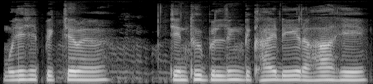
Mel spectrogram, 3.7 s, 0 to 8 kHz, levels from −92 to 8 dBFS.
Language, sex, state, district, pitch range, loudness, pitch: Hindi, male, Arunachal Pradesh, Lower Dibang Valley, 150-155 Hz, -16 LUFS, 150 Hz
